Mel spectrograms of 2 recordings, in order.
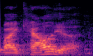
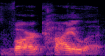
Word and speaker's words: Varkylia: I've been saying it wrong for years. And I looked it up today. I was always saying it Vicalia, and my daughter says it Vicalia. And it's Varkylia. Varkylia.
